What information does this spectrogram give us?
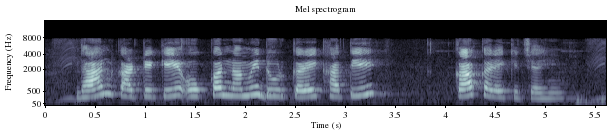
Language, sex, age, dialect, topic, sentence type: Bhojpuri, female, 18-24, Western, agriculture, question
